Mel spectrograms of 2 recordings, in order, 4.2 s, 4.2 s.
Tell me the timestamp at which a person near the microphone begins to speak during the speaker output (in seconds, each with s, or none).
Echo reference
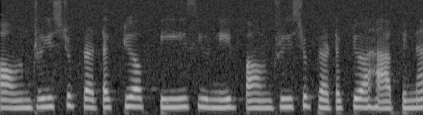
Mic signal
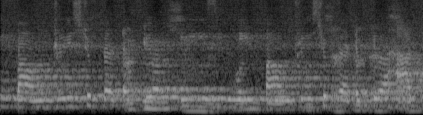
1.2 s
